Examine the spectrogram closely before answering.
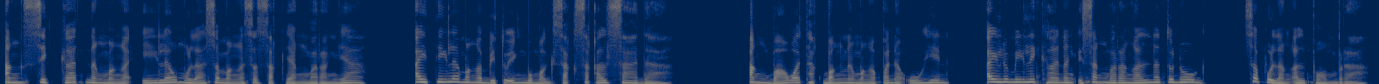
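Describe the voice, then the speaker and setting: A woman reading a scripted dramatic story in a deliberate, melodramatic storytelling manner. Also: fairly low pitch, dark tone, no echo, clean studio sound. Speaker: storyteller, narrator.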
